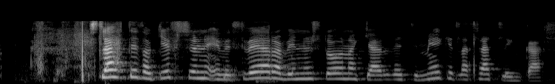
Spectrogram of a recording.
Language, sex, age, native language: Icelandic, female, 12, Icelandic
